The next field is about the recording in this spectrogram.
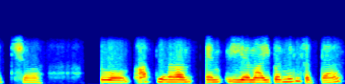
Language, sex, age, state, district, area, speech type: Urdu, female, 45-60, Uttar Pradesh, Lucknow, urban, conversation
